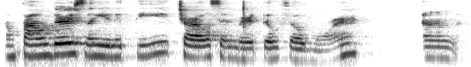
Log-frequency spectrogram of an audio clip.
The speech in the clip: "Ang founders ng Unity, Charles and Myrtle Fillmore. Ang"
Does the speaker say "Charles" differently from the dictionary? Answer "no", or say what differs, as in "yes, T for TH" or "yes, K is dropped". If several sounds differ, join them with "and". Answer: yes, S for Z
